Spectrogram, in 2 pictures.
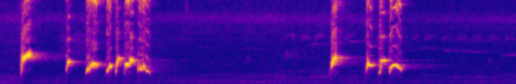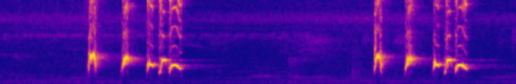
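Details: Red-whiskered bulbul singing a bright, chirpy phrase of quick rising and falling whistled notes, the same short phrase repeated about every three seconds, with quiet low background noise between phrases.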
